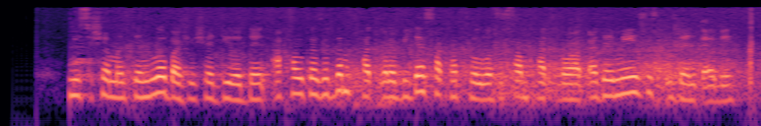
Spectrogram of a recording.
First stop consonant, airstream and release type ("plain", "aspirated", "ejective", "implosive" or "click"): plain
